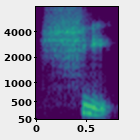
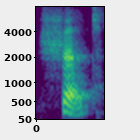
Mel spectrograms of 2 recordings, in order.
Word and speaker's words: sheet: I think all of you know the mistake here would be shit. And if you look at the difference there, sheet, shit. I am smiling. My cheeks are tense. Everything is kind of engaged and tense.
